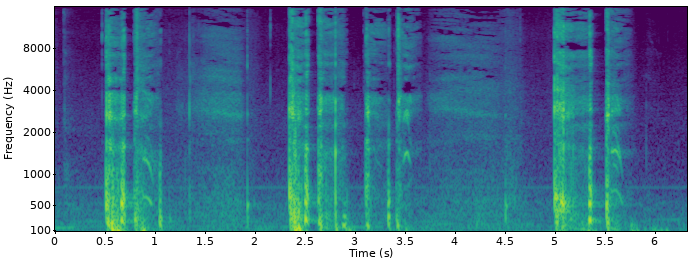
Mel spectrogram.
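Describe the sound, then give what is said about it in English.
Painful, wet coughing as a person tries to clear phlegm from the throat while recovering from surgery. It comes in three separate fits of several harsh coughs, with quiet pauses between. “coughing hurts so incredibly bad, but I need to get this phlegm out of my throat”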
